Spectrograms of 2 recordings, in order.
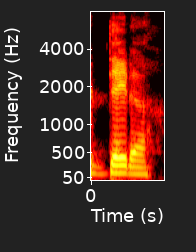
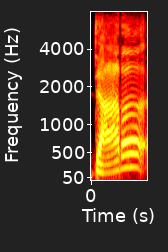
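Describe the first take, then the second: First: "data" with a long A, DAY-ta. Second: "data" with an open A in the first syllable; data with short A. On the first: Asking co-host which is right, "data" as DAY-ta. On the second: Asking co-host which is right, "data" with short A. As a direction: say "data" to rhyme with "matter". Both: Shown as a demonstration. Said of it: "is it data or data".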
